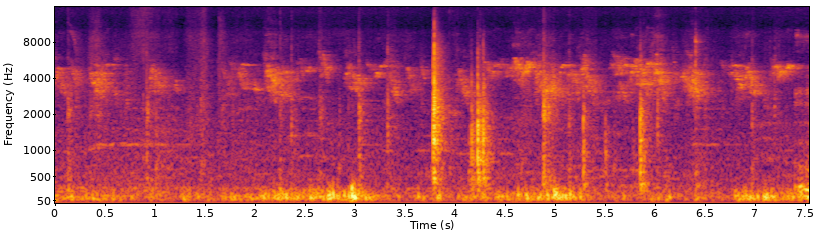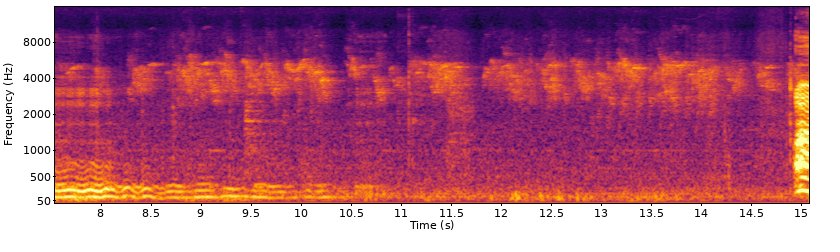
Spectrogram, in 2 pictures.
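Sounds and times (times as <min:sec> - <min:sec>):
birds chirping: 0:00.0 - 0:15.0
faint low voice murmuring: 0:06.2 - 0:12.9.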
